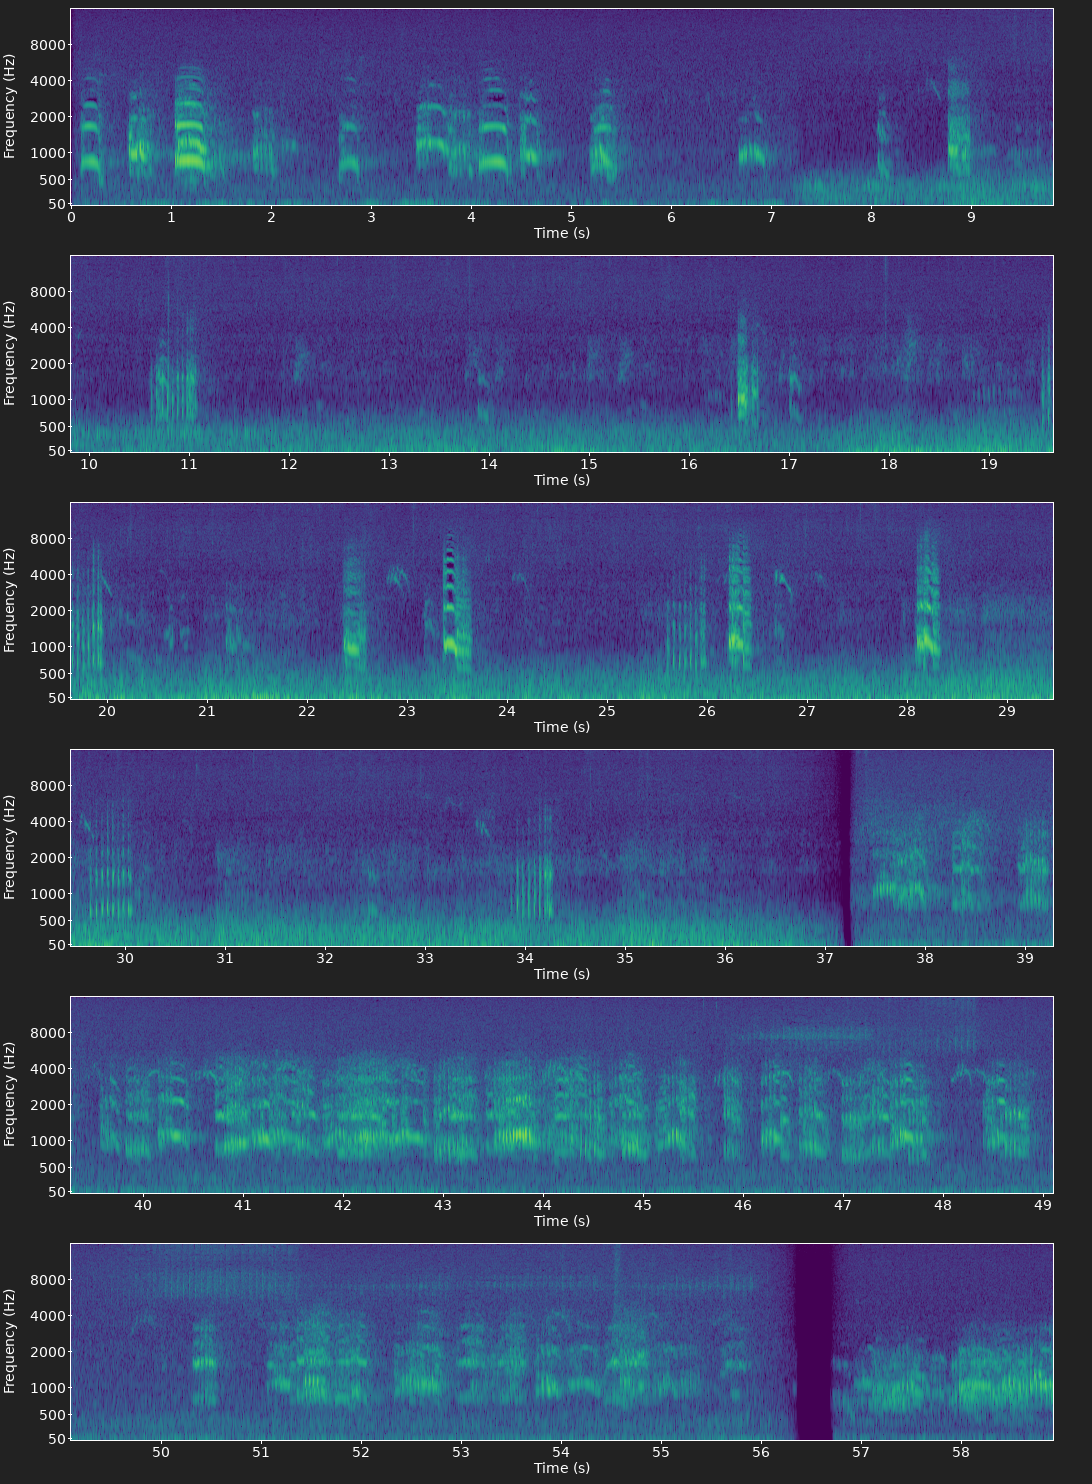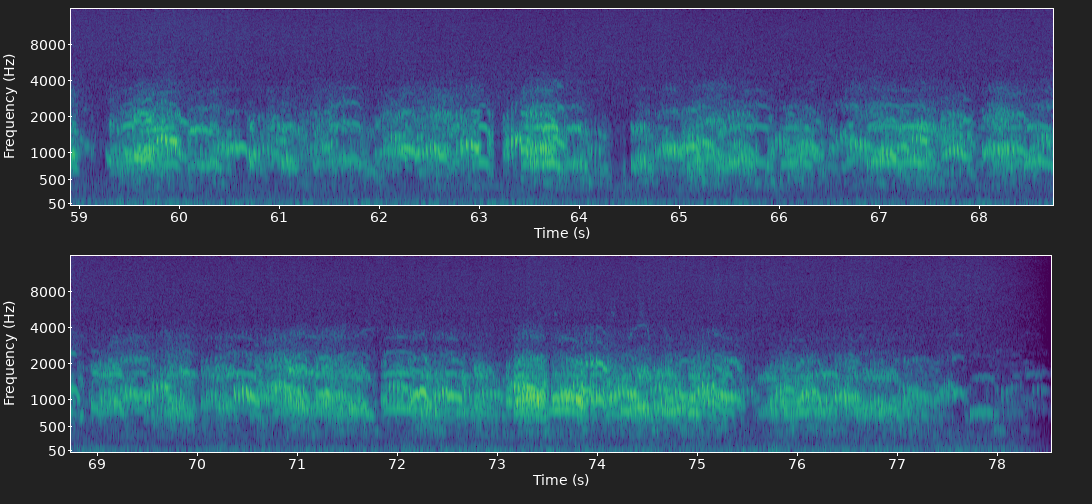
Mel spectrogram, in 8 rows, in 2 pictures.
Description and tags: A flock of Gray Cranes (Common Crane) on the fly.
Russia, Taldom, September 2014.
DPA 4060, Telinga Parabolic Reflector, Sony PCM D100 + Sound Devices Mix-PreD
Gently denoising and compression applied.
Autumn, Birds, Crane, Field, Russia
